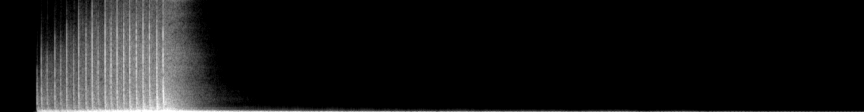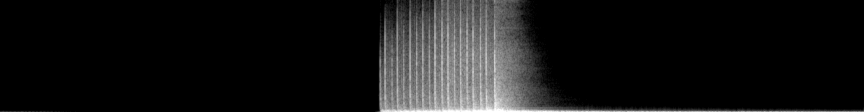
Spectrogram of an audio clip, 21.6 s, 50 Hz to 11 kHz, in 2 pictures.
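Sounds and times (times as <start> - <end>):
60 inch taiko drum roll with hard beater: 0.5 - 3.7, 15.6 - 20.4.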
